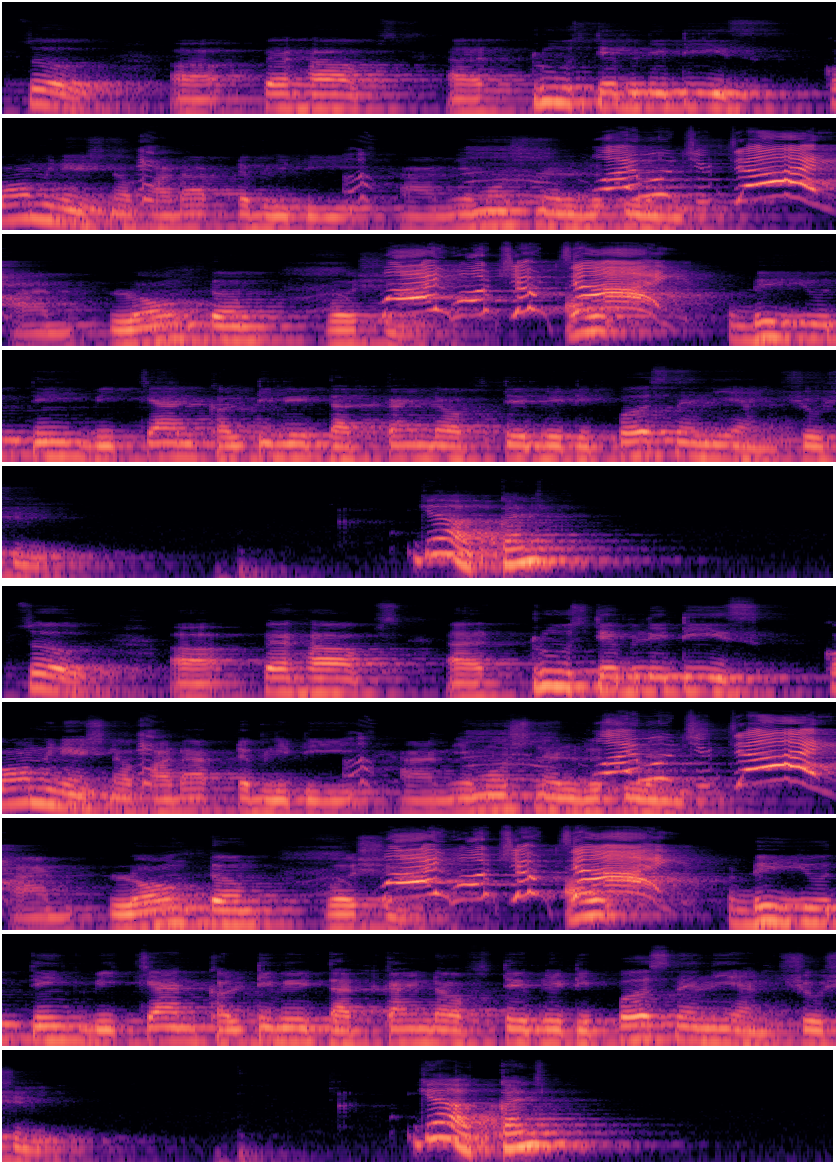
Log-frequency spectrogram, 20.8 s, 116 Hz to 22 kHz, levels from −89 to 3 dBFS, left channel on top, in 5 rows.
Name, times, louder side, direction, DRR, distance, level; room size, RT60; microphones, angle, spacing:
voice 1, 0.1-0.4 0.8-1.9 2.2-3.8 4.1-7.7 8.4-9.7 10.0-10.4 11.1-11.5 12.0-17.0, right 2 dB, 70° right, 0 dB, 1.9 m, -26 dB
Yell, 4.9-5.0 5.9-6.0 7.1-8.3 10.2-11.7, right 1 dB, 5° right, 0.7 m, -20 dB
voice 2, 18.7-19.5, right 2 dB, 40° right, 3 dB, 2.1 m, -21 dB
23.5 x 14.5 x 9.8 m, 0.89 s
head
